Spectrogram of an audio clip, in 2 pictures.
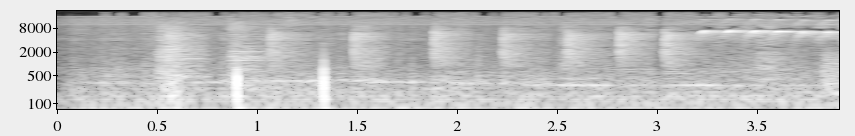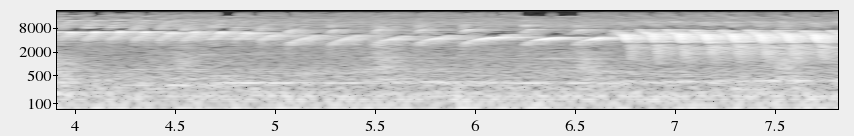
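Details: Captive white-headed munia tutored with canary song, singing steadily: scattered clicks and ticks give way to rapid trills of high, down-slurred notes, ending in a dense buzzy trill.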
